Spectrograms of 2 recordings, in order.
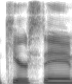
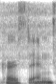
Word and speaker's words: Kirsten: Like everyone who calls me Kirsten or Kristen, I'm like, excuse me, it's Kirsten.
